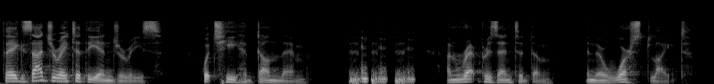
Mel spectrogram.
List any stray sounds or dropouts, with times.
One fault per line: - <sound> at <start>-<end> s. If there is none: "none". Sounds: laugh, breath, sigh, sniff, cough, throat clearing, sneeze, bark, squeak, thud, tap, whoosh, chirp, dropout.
- laugh at 3.5-4.2 s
